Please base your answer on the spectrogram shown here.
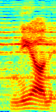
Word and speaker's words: Nihon: The name for Japan in Japanese is written using the kanji and is pronounced Nippon or Nihon.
